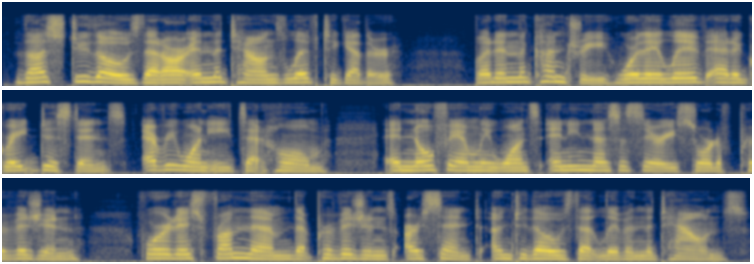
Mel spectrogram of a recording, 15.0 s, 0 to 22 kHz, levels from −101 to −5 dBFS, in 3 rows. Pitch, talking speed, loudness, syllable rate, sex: 185 Hz, 205 wpm, -19 LUFS, 5.6 syllables/s, female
